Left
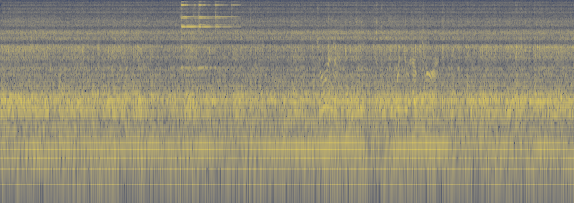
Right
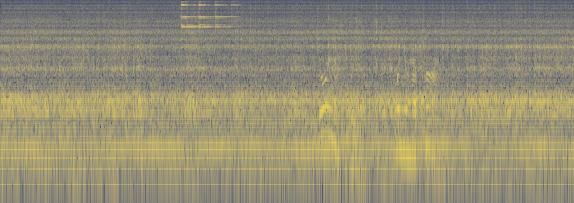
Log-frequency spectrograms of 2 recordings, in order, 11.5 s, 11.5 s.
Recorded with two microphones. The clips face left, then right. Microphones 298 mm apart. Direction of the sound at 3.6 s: 70° right (ahead or behind).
